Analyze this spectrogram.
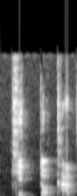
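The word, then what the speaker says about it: キットカット: น่ะ เหรอ เพราะ ว่า คำ ว่า Kid Cat ภาษา ญี่ปุ่น เขา จะ ออก เสียง ว่า kitto cat สึ คำ ว่า คิต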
